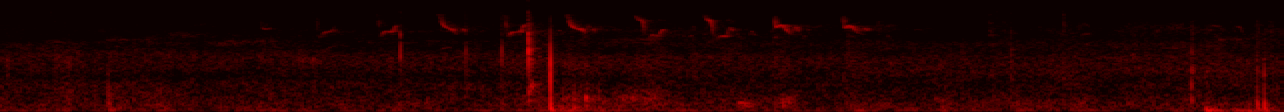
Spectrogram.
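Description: Faint outdoor background with a bird chirping: a quick run of about seven short, high notes in the middle, with a few soft clicks among them.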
